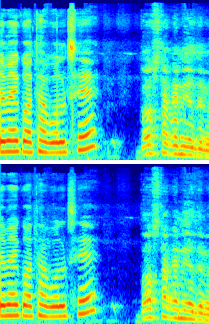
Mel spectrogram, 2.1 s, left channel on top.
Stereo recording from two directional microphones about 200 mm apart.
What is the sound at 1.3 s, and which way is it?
Speech, 55° right (ahead or behind).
